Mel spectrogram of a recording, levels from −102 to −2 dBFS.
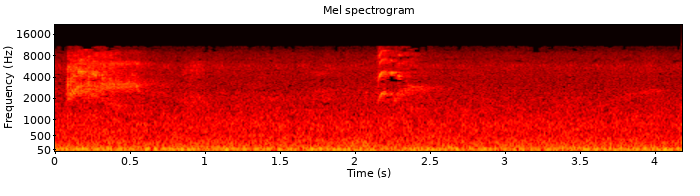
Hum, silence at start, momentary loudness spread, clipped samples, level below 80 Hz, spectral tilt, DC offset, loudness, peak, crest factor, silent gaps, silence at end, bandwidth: none; 0 s; 9 LU; under 0.1%; -50 dBFS; -3.5 dB/octave; under 0.1%; -45 LUFS; -26 dBFS; 18 dB; none; 0 s; 11.5 kHz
